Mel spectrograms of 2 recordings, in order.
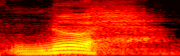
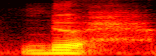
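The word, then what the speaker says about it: نوح: And Nuh is how it's pronounced in Arabic. Nuh, with a ha sound at the end.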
